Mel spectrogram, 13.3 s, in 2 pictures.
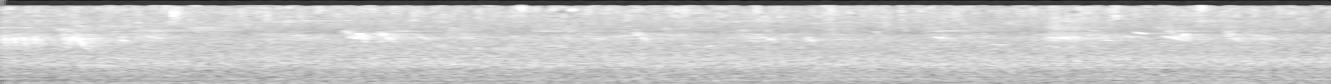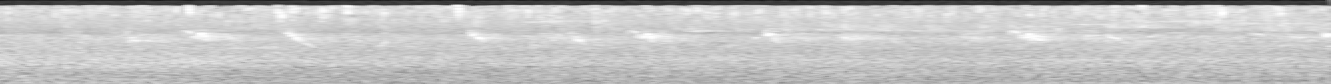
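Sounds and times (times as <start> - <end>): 
road noise on a May morning: 0.0 - 13.3.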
